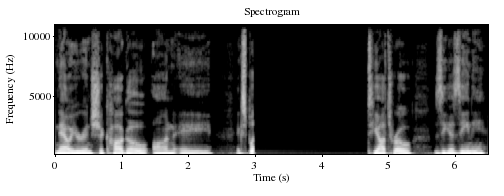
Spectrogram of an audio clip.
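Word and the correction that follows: Teatro ZinZanni: Did I pronounce that right? – Close, but it's Teatro Zanzani, and it is like love, chaos, comedy, and dinner, and not just that.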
